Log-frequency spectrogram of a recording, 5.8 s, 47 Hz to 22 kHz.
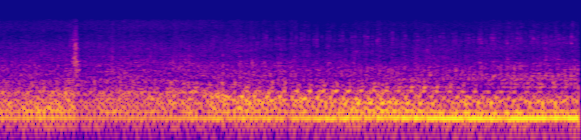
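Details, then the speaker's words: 5.3 LS V8 with over 200,000 miles in a 1967 Chevrolet Caprice, running on a newly installed Holley Terminator X: steady, even burble with a smooth low drone and throttle-body intake hiss, no knocks or ticks. Normal idle. "So that hissing sound is the air being sucked through the throttle body, but it's healthy, and that motor has more than 200,000 miles on it."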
